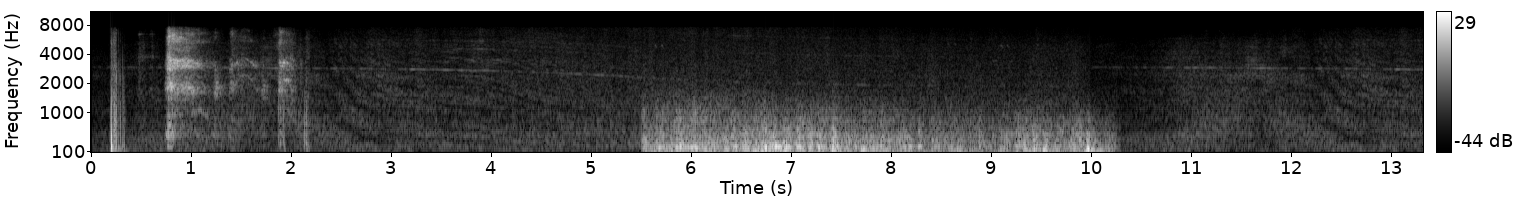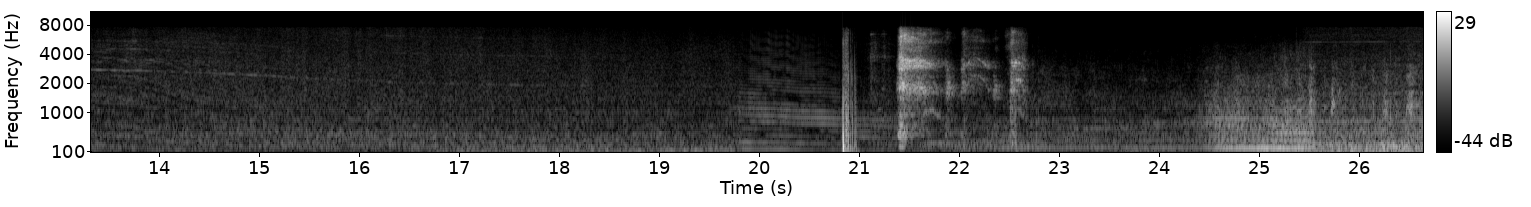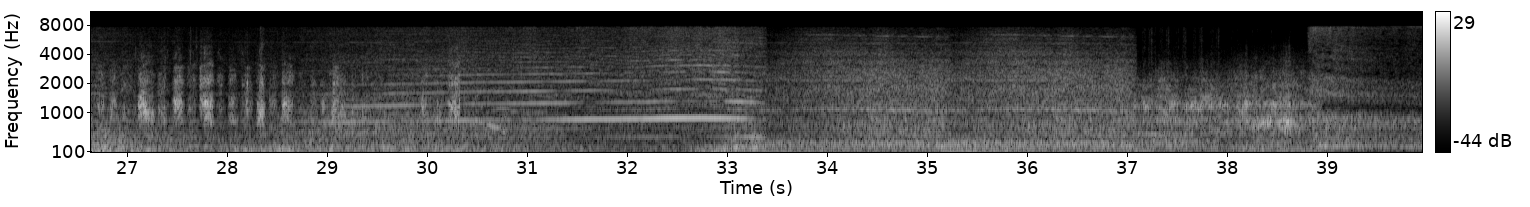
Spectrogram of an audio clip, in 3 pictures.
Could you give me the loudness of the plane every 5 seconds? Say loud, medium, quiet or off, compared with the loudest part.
quiet, quiet, quiet, quiet, medium, loud, loud, loud.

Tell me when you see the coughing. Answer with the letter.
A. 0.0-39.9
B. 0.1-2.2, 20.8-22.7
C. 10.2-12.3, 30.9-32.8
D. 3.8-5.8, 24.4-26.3
B.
